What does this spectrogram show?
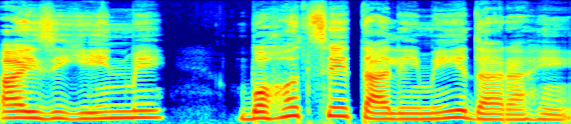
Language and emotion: Urdu, neutral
